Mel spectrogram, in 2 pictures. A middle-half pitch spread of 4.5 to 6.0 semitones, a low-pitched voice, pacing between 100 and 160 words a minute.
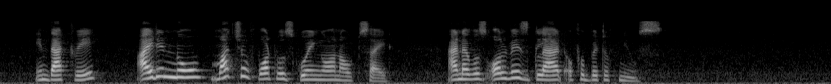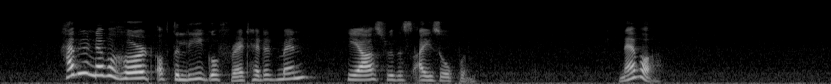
No: average, 4.9 semitones; high, 225 Hz; average, 150 wpm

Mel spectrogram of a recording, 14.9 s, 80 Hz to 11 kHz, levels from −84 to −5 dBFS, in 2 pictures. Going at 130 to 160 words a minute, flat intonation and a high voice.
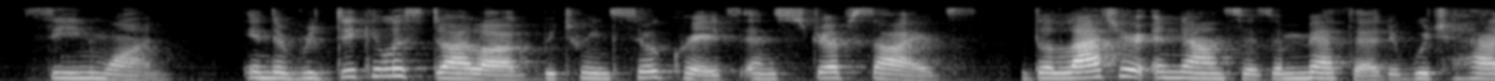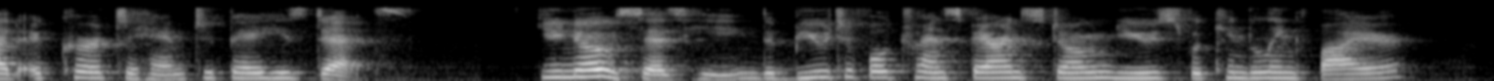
Yes: average, 155 wpm; narrow, 2.3 semitones; high, 215 Hz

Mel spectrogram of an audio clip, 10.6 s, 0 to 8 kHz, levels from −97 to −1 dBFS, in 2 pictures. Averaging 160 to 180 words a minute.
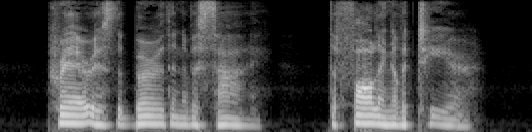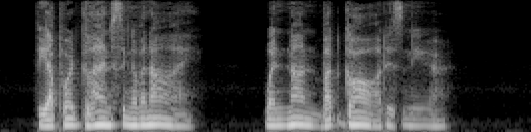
No: slow, 135 wpm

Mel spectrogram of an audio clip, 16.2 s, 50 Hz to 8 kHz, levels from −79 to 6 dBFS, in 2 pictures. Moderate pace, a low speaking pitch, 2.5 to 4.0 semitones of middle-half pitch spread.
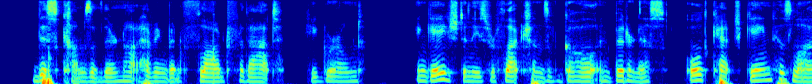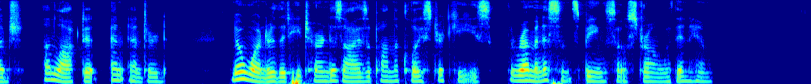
No: average, 175 wpm; medium, 160 Hz; average, 2.9 semitones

